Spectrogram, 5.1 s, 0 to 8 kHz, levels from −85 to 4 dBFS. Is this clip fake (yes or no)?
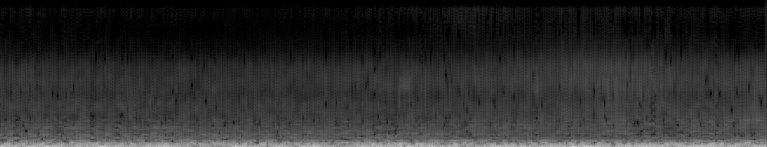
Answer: yes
